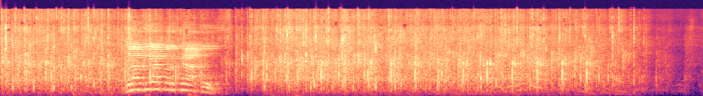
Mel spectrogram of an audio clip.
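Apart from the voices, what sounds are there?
audience applause at wrestling league opening ceremony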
